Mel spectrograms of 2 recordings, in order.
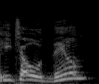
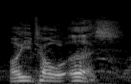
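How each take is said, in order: First: Them said with a rise, questioning; stress on them. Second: Slow, leaning on "he told us" with a drop; stress on us. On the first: Congregation asked to question it, stress on them. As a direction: lean on "them" as if asking. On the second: Congregation turning it back on themselves, stress on us. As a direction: land on "us", slowly. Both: Shown as a demonstration. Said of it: "you all say".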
